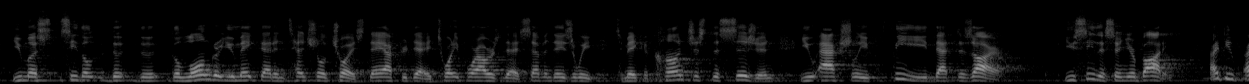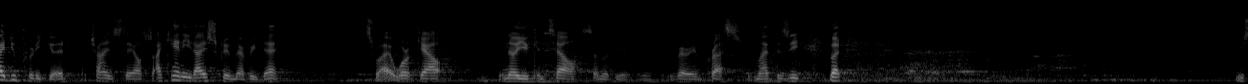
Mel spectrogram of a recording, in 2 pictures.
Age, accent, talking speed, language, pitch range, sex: 40-59, American, 190 wpm, English, 165-205 Hz, male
